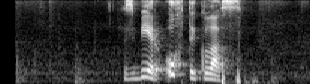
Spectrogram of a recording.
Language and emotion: Russian, positive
